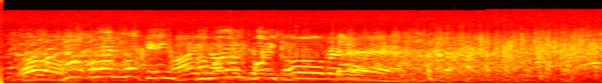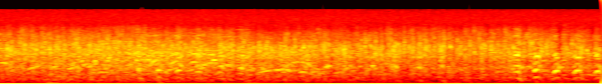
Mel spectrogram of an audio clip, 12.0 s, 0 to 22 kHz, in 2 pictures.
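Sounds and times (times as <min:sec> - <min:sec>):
audience laughing: 0:00.0 - 0:01.4, 0:03.4 - 0:12.0
audience clapping: 0:00.7 - 0:03.0, 0:04.0 - 0:12.0.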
